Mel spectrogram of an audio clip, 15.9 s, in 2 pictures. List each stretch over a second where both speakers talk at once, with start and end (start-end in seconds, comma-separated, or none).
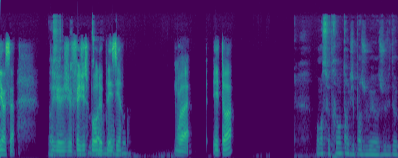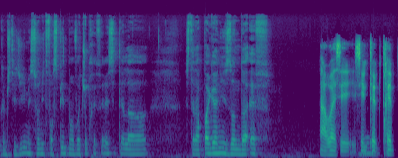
1.0-2.4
